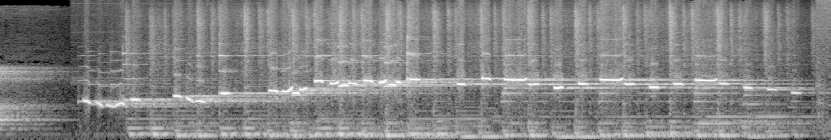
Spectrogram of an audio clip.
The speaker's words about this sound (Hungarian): török indulót fütyüli. Szintén Tánza Fesztivál.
